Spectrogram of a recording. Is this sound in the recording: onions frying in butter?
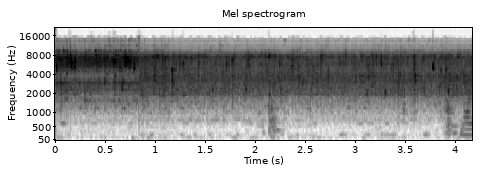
yes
